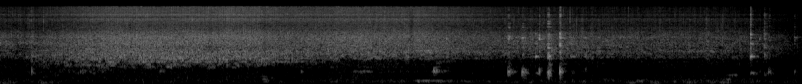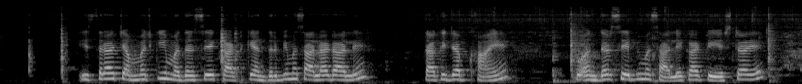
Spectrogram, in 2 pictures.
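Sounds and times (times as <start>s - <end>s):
chicken sizzling in hot oil: 0.0s - 8.1s, 12.0s - 16.0s.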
